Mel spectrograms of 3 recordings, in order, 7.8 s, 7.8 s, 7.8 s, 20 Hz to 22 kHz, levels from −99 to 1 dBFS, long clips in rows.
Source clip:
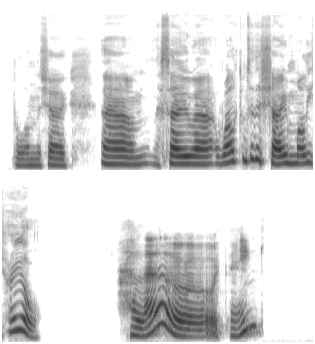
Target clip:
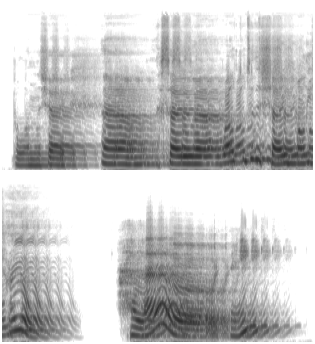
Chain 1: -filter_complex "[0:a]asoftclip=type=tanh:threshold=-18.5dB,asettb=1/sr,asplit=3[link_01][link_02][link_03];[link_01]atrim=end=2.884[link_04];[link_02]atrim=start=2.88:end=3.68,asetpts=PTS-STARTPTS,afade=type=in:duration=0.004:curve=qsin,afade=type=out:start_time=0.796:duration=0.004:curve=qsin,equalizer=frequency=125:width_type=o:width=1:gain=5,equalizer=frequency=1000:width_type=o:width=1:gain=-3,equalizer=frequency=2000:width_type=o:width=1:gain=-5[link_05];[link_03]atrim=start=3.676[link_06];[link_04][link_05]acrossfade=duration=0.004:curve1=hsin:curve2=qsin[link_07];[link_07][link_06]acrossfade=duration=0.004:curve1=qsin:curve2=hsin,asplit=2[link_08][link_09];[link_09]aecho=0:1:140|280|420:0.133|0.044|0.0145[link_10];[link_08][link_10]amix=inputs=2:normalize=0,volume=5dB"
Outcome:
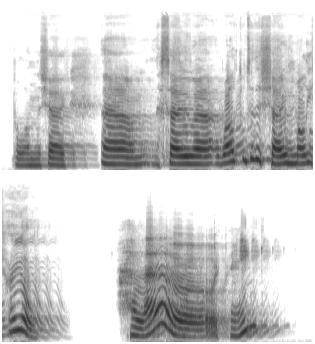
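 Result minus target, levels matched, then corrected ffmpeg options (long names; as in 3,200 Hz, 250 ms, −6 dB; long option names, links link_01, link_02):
echo-to-direct −10.5 dB
-filter_complex "[0:a]asoftclip=type=tanh:threshold=-18.5dB,asettb=1/sr,asplit=3[link_01][link_02][link_03];[link_01]atrim=end=2.884[link_04];[link_02]atrim=start=2.88:end=3.68,asetpts=PTS-STARTPTS,afade=type=in:duration=0.004:curve=qsin,afade=type=out:start_time=0.796:duration=0.004:curve=qsin,equalizer=frequency=125:width_type=o:width=1:gain=5,equalizer=frequency=1000:width_type=o:width=1:gain=-3,equalizer=frequency=2000:width_type=o:width=1:gain=-5[link_05];[link_03]atrim=start=3.676[link_06];[link_04][link_05]acrossfade=duration=0.004:curve1=hsin:curve2=qsin[link_07];[link_07][link_06]acrossfade=duration=0.004:curve1=qsin:curve2=hsin,asplit=2[link_08][link_09];[link_09]aecho=0:1:140|280|420|560:0.447|0.147|0.0486|0.0161[link_10];[link_08][link_10]amix=inputs=2:normalize=0,volume=5dB"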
